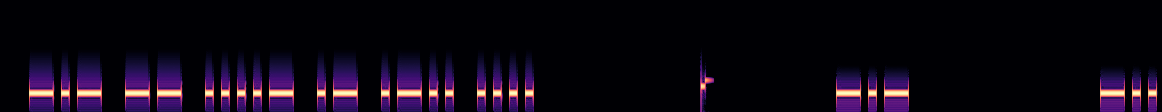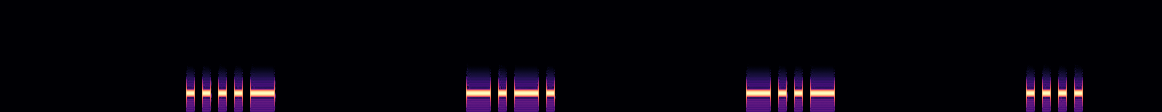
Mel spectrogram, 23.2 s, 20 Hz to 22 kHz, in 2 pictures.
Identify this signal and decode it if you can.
Morse code, heard as a keyed tone, about 15 wpm, spaced as for 6 wpm, 700 Hz. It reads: KM4ALH KD4CXH
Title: USA Call Signs - 6 Characters - 8x Character Spacing - 15wpm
